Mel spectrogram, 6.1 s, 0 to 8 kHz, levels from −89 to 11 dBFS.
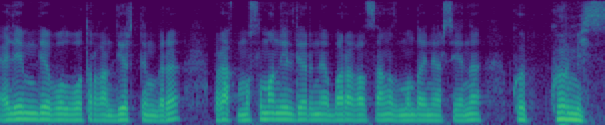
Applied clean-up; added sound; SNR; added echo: none; none; none; none.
